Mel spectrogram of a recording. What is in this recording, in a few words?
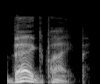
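"bagpipe", British English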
